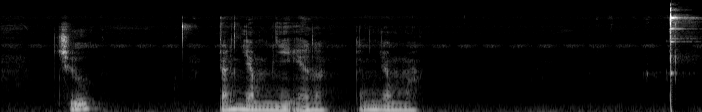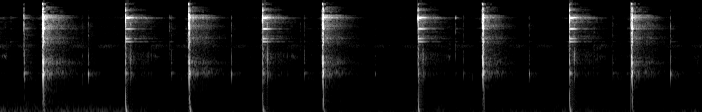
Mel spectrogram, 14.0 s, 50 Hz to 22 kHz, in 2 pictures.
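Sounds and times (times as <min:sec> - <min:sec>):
lighter lid clinking open and shut: 0:06.7 - 0:10.5, 0:11.2 - 0:12.1, 0:12.7 - 0:13.8.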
